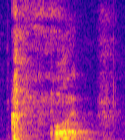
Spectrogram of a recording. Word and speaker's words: pud: It's pronounced pood, but with less emphasis on the O. How? It's not pood, you sausage. Exactly. Stop being weird. Pud. Pud. Pud like dud.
